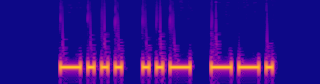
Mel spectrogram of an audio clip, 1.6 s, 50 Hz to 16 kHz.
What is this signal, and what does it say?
Morse code, heard as a keyed tone, about 36 wpm, 700 Hz. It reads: BUG
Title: Three Letter Words - 35wpm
